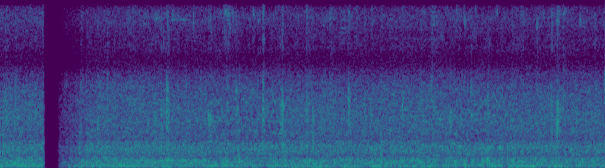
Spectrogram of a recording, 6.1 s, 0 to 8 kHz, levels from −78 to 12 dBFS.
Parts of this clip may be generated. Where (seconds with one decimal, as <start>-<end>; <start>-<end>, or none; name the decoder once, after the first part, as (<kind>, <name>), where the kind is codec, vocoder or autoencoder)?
2.1-2.9 (vocoder, HiFi-GAN); 4.4-5.1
